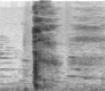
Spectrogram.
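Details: Child who had been sick with a very sore throat: a single short, sharp cough fading within a fraction of a second; cough.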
